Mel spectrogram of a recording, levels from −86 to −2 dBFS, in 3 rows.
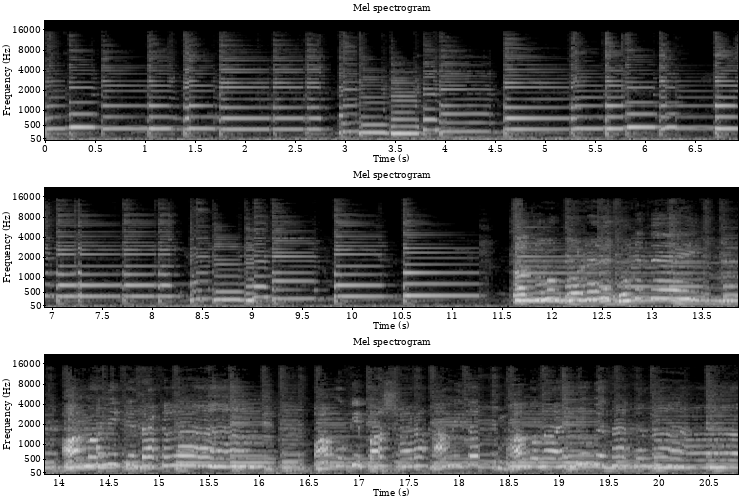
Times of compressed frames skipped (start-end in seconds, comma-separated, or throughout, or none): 1.43, 7.28, 9.00, 11.25, 12.76, 14.36, 17.18, 18.17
